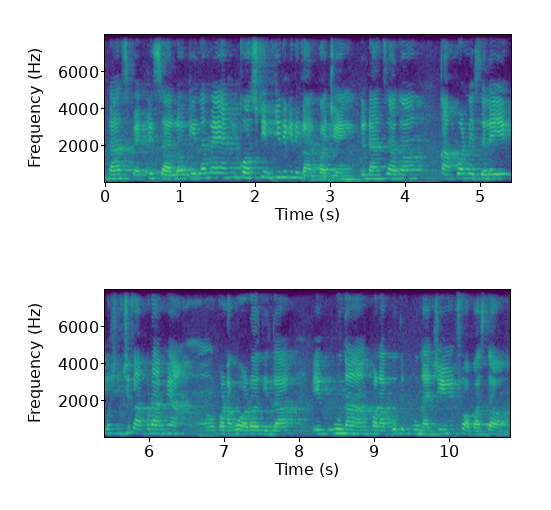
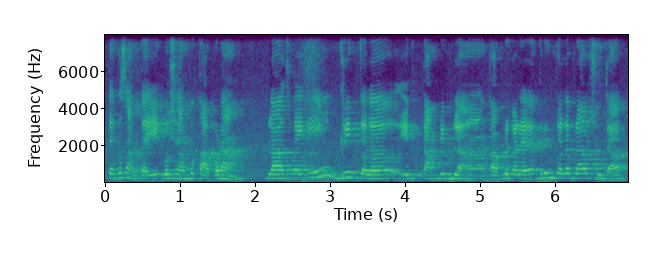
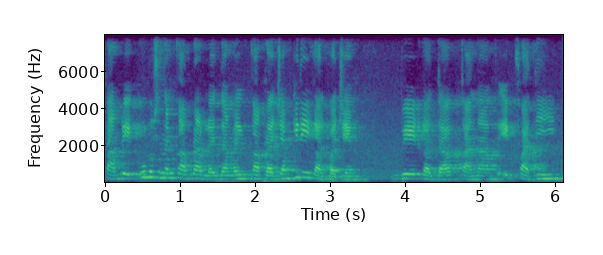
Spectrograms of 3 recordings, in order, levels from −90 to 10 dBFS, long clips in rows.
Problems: constant background noise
